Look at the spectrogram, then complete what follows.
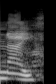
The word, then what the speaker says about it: knife: eight inch one the knife the knife the knife make sure you spell it correctly sometimes people forget that nice is starts with a k the k is silent okay is the fork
